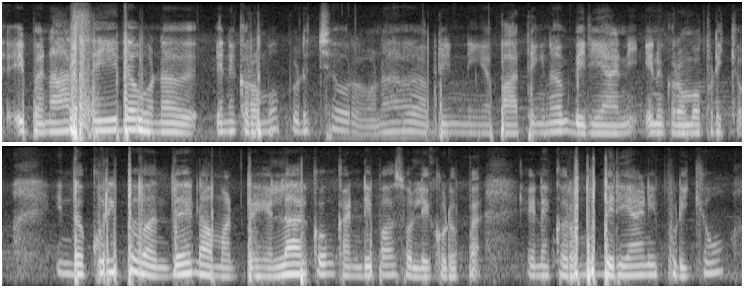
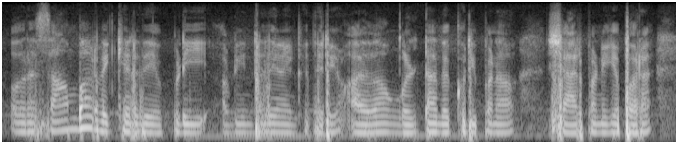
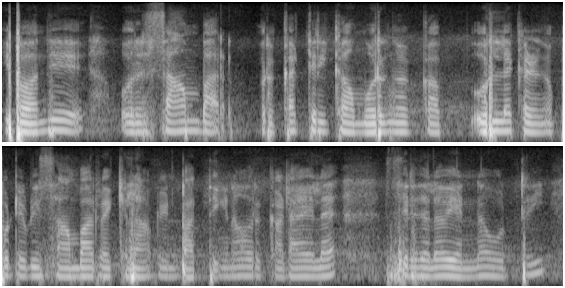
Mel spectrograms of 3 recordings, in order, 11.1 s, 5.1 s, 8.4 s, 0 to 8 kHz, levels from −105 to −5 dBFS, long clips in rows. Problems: echo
